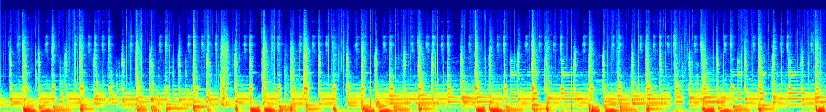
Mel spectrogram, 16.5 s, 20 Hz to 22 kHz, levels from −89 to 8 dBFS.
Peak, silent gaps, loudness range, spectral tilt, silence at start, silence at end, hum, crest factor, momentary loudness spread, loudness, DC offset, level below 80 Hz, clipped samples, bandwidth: 0 dBFS; none; 2 LU; -7.5 dB/octave; 0 s; 0 s; none; 12 dB; 6 LU; -15 LUFS; under 0.1%; -16 dBFS; under 0.1%; 9.2 kHz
